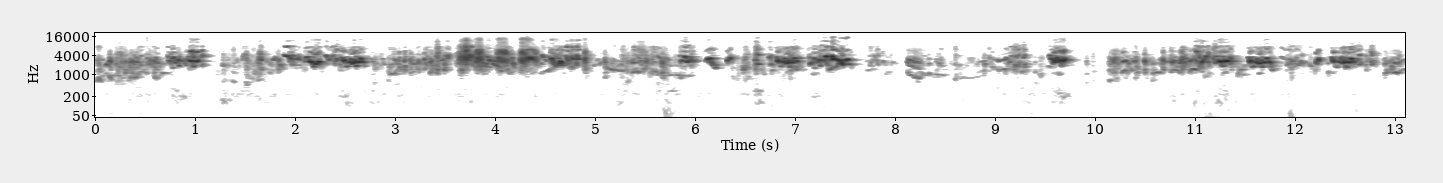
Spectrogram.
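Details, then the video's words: Steady budgerigar chatter from pet birds: an unbroken, buzzy, rasping warble of rapid squawks and chirps lasting throughout, with little pause. "budgie sounds to encourage your parrot to eat and sing"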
